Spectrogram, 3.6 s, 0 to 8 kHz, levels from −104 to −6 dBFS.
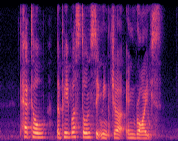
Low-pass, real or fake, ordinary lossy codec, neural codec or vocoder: none; fake; none; codec, 16 kHz, 8 kbps, FunCodec, trained on LibriTTS, 25 frames a second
